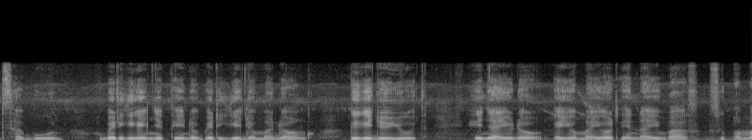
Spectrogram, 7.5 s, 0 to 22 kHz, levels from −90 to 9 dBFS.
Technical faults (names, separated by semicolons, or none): MP2 compression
